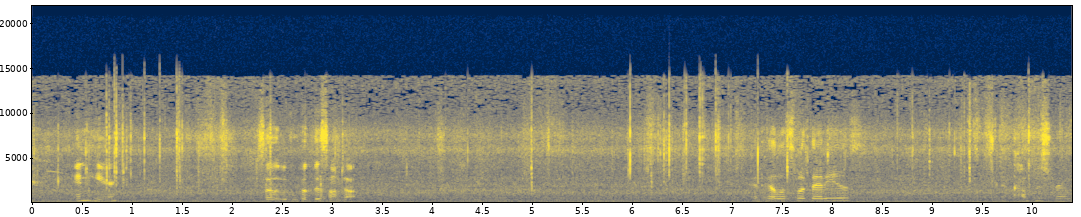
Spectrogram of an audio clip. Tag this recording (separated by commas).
Speech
